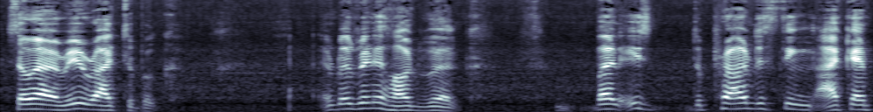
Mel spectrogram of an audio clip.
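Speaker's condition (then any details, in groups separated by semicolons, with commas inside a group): Cerebral palsy; writing difficult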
